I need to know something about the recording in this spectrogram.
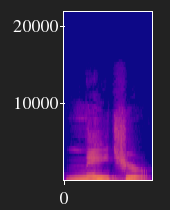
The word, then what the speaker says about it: nature: A quiet weekend a quiet weekend in nature et pas nature. Non, nature, nature, nature, Ici, vous avez l'accent tonique, vous le voyez ici en phonétique. Pas né, mais nature.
